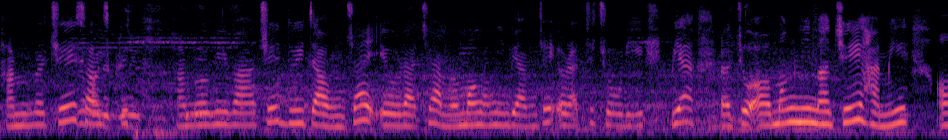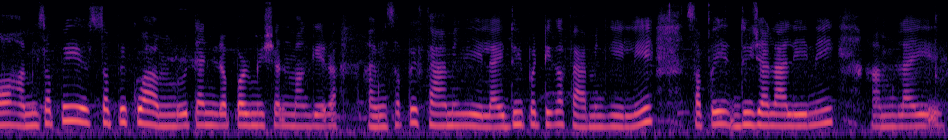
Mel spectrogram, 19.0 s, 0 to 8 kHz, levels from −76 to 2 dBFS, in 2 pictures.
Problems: constant background noise, continuous background conversations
